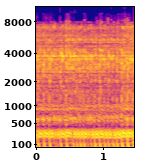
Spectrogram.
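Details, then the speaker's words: Stihl MS 180 C chainsaw on 93-octane gas and synthetic oil mix, fully cold start after sitting overnight, started on half choke: fast, even two-stroke buzz holding a steady high idle with no stumbling; normal choke fast idle. "starts right up all you do is give a little gas it releases it got it's set up for like a high"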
